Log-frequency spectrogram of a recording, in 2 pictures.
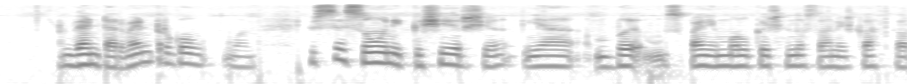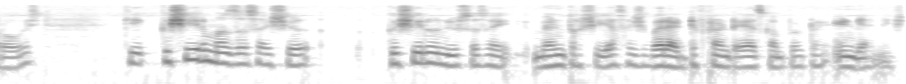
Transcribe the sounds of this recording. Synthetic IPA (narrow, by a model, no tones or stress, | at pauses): ʋeɳʈɐɾʋeɳʈɐɾɡowʋɐnjussasoːnikɨʃiːɾʃʰɨjabɨspɐnimulkɨt͡ʃʰhɪnd̪ust̪aːnit͡ʃʰʲkɐt̪ʰkɐɾoːʋɐsʲ | kikɨʃiːɾʲmɐzɐsaːt͡ʃʰi | kɨʃiːɾũnd̪jusɐs̬aʋʲeɳʈɐɾʃʰijasat͡ʃʰiʋɐɾʲjaɖifɾɐɳʈejaːzkɐmpʲuːʈɨḭ̃ɳɖijaːnḭʃ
